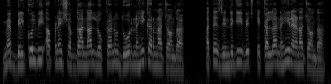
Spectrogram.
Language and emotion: Punjabi, fearful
